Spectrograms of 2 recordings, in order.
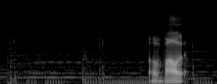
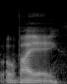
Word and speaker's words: Ovalle: Ovalle, if I pronounce it Colombian style. Oh, and Dragonborn, hello. Vache, if you pronounce it Argentinian, Uruguayan style. How does Mario himself say it? That's the question. Mario Ovalle. That sounds good because it's two L's, right? I should make that Y sound.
